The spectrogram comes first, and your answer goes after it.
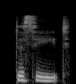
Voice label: "deceit", English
